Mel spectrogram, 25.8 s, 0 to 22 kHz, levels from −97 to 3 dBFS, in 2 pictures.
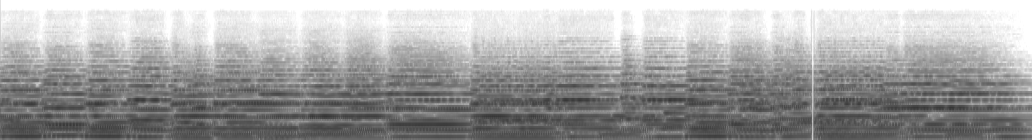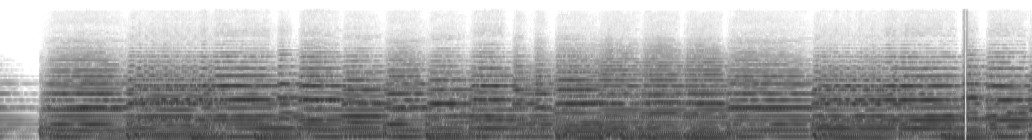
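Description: Gaps at joins of encoded pieces open at 10.15 s (about 29 ms) and 24.95 s (about 35 ms), where separately encoded sections were spliced without trimming encoder delay and final-frame padding.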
